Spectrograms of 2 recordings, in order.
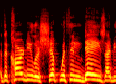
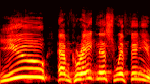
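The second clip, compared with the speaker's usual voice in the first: heartfelt, sincere delivery; 3 semitones higher than usual. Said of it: "Now say it like you mean it".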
